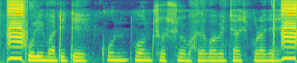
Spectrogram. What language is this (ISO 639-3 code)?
ben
